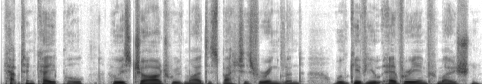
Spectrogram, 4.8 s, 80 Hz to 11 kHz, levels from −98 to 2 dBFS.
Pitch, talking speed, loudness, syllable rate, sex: 115 Hz, 185 wpm, -17 LUFS, 6.1 syllables/s, male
